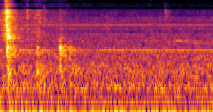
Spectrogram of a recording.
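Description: Low, steady background noise with a faint high steady tone, and a light knock right at the start and a fainter one about half a second in, from aluminium truss tubes being handled in their stackers.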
